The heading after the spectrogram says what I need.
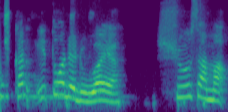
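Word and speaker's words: şu: Kalau misalnya su yang air, kan pakainya S biasa. Kalau misalnya shu, itu pakai S yang ada ekornya. S yang ada ekornya, shu.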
